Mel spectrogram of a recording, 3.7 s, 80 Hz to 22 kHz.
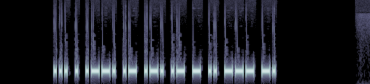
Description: Morse code, heard as a keyed tone, about 48 wpm, 700 Hz. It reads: SEPARATION
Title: Sets of 5 Words - New Word Drill - 45wpm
